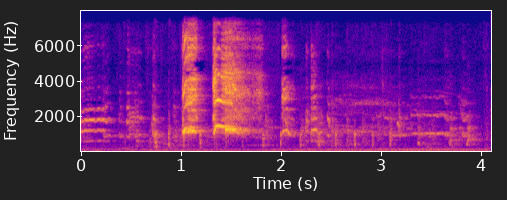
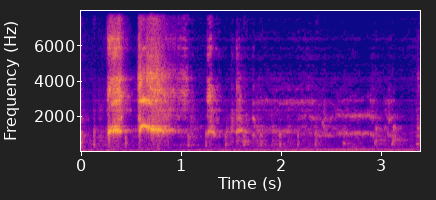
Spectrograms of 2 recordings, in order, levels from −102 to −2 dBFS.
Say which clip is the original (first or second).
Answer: first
